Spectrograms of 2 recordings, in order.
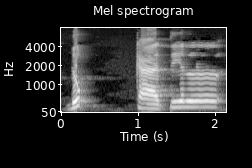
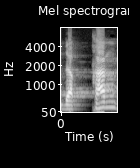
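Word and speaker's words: دكت: teing Kalla idza dukka duk katil seperti bilang motor Dukati tapi didedetkan duk Kati duk katil u jangan dak Kang tapi seperti bilang Anda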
